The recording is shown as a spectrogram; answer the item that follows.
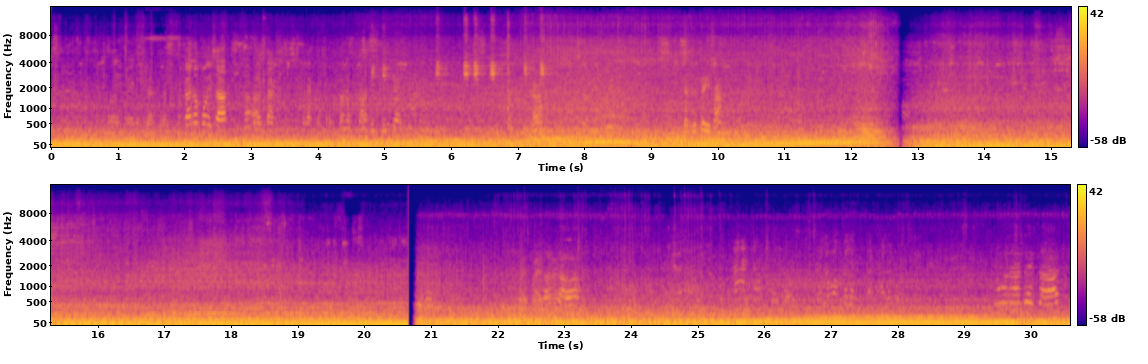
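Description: Passenger jeepney's diesel engine and road noise heard from inside the open-sided cabin, a loud steady rumble whose engine note climbs between about seven and eleven seconds in as it picks up speed. The sound drops out sharply for a moment twice, near the middle and about two-thirds of the way through.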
